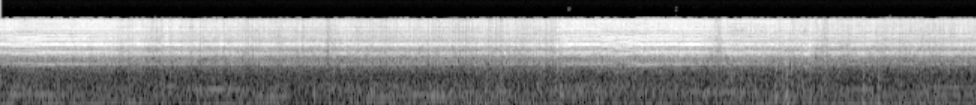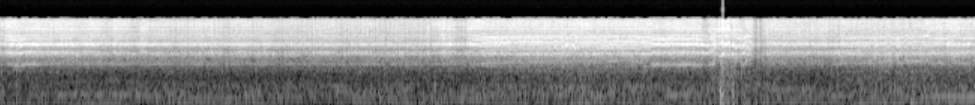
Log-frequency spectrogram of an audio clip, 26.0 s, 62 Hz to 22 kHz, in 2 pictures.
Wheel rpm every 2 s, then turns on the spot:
160, 160, 160, 160, 160, 160, 160, 160, 160, 160, 160, 180, 160.
none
